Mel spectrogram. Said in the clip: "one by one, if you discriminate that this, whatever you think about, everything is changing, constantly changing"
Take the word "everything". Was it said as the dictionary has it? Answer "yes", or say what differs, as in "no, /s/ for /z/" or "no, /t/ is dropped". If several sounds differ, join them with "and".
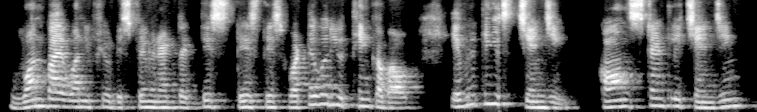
no, /t/ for /θ/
